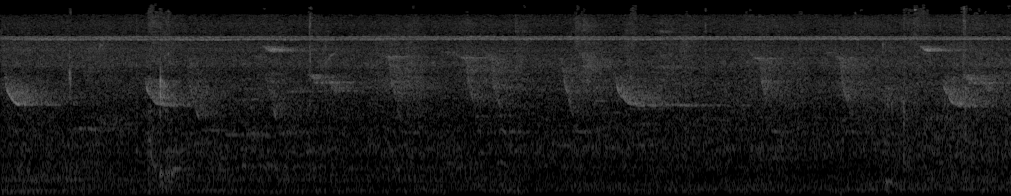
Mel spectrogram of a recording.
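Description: Near silence with faint bird calls: short chirps that fall in pitch, repeated about once or twice a second, over a steady thin high tone.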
